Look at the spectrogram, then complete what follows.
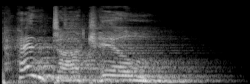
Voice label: female, On Champion Penta Kill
